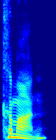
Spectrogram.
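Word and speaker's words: CMON: changed their name to, it's officially pronounced Come On, which is really dumb.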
